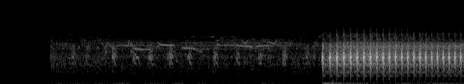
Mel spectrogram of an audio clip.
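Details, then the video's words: Male black woodpecker recorded in April 2019 in the León mountains, Spain: faint, rhythmic ticking at first, then a loud, fast, even drumroll of sharp strikes, about twenty a second, to the end. "Pito negro ( Dryocopus martius ) Black Woodpecker"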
